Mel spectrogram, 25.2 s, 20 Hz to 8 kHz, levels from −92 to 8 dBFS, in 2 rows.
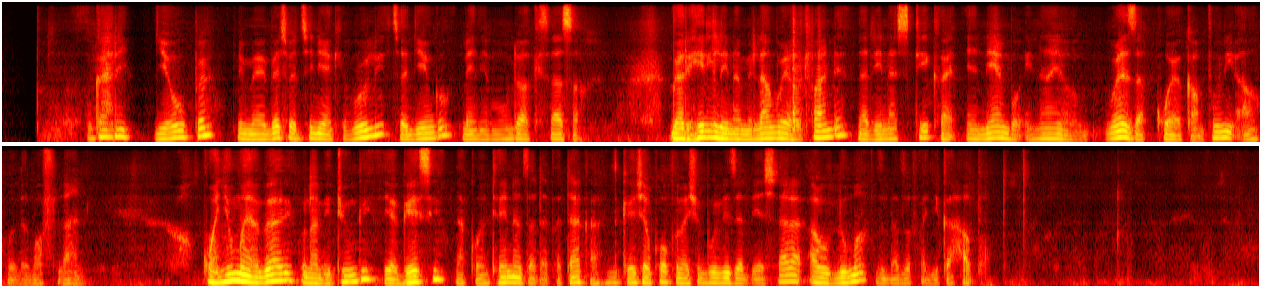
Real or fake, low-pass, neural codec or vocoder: fake; 7.2 kHz; codec, 16 kHz, 0.7 kbps, FocalCodec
